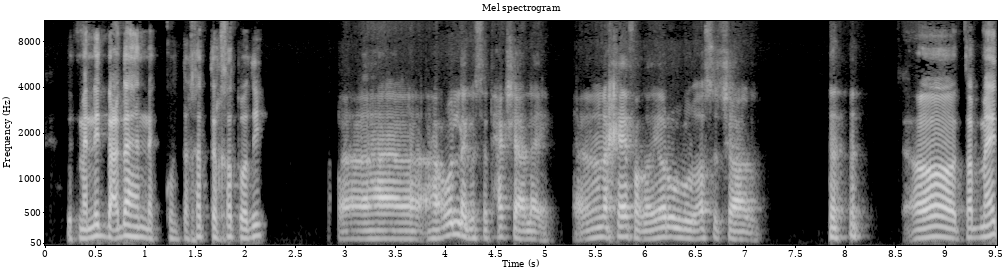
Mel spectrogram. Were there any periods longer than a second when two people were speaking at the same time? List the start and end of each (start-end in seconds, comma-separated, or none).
none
